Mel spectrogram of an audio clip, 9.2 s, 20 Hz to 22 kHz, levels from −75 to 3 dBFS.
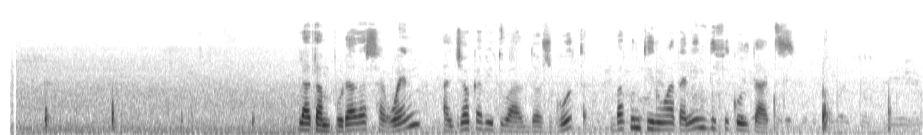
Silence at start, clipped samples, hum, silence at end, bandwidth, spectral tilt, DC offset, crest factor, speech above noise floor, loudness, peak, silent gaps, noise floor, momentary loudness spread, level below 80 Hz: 0.15 s; under 0.1%; none; 0.3 s; 11 kHz; -4.5 dB/octave; under 0.1%; 24 dB; 26 dB; -23 LUFS; 0 dBFS; none; -48 dBFS; 21 LU; -58 dBFS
